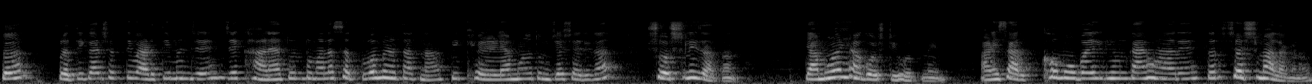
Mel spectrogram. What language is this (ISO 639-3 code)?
mar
